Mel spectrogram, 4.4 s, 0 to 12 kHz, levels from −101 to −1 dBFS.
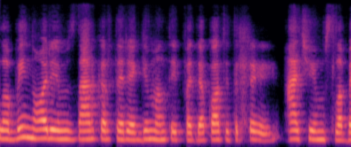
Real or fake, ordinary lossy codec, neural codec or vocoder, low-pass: fake; AAC, 48 kbps; codec, 24 kHz, 0.9 kbps, DualCodec; 10.8 kHz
